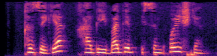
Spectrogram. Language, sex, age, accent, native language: Uzbek, female, 18-24, Toshkent shahri, Uzbek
